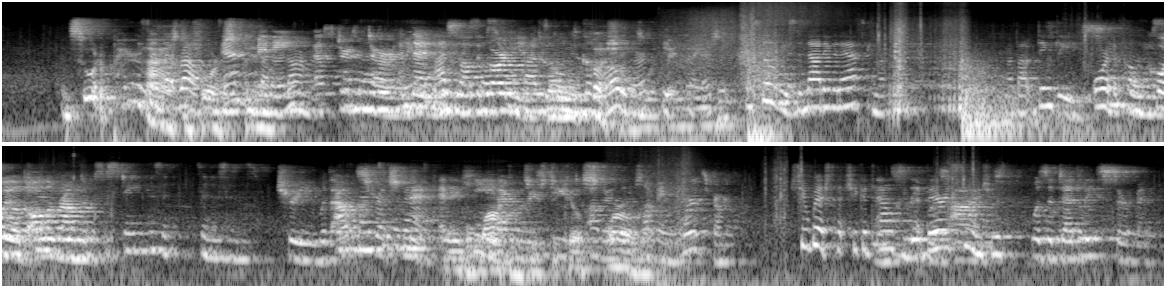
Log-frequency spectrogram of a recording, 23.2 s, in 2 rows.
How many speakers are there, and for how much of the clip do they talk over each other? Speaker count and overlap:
five, about 61%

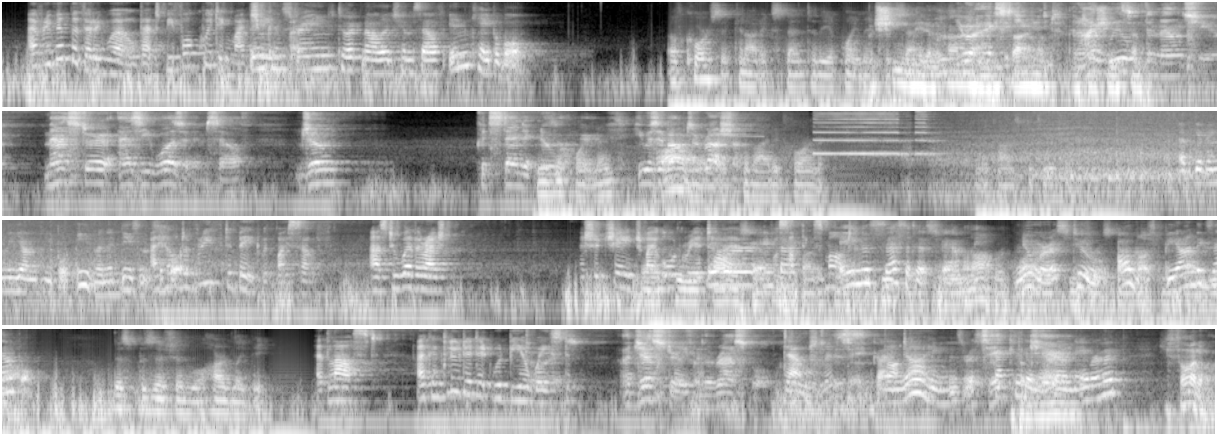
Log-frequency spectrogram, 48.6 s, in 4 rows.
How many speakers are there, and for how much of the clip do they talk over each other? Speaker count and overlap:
five, about 36%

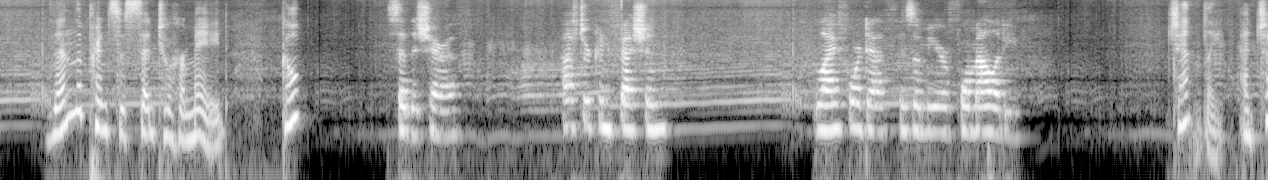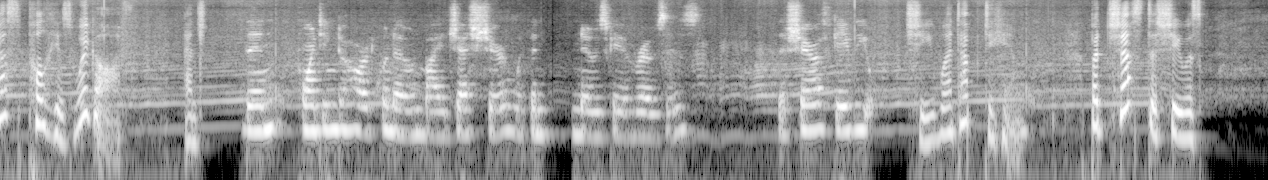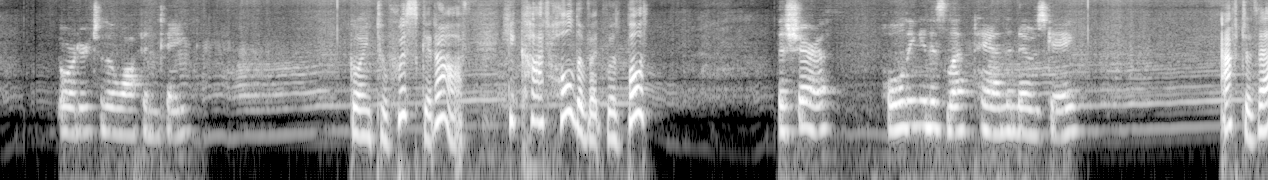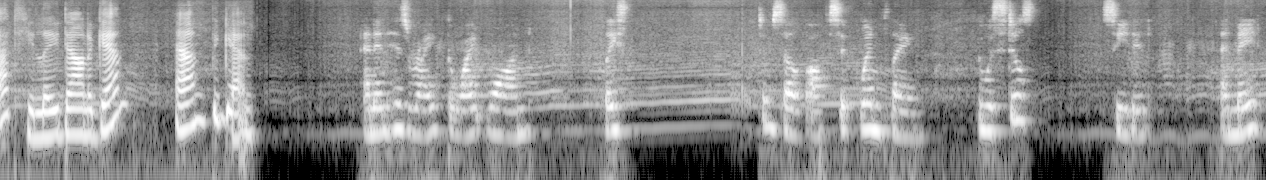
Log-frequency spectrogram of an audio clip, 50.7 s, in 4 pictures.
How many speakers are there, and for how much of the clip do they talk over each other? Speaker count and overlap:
two, no overlap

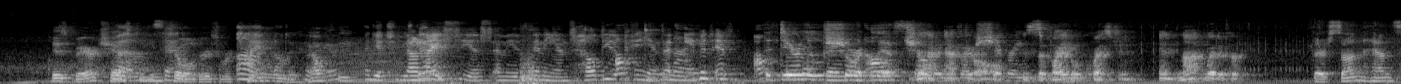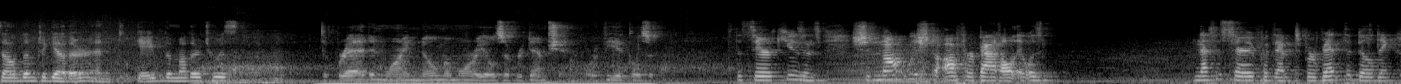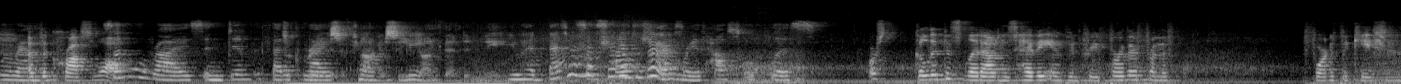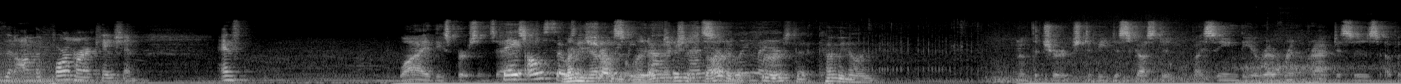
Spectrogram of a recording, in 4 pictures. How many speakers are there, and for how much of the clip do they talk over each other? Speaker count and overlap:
eight, about 27%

